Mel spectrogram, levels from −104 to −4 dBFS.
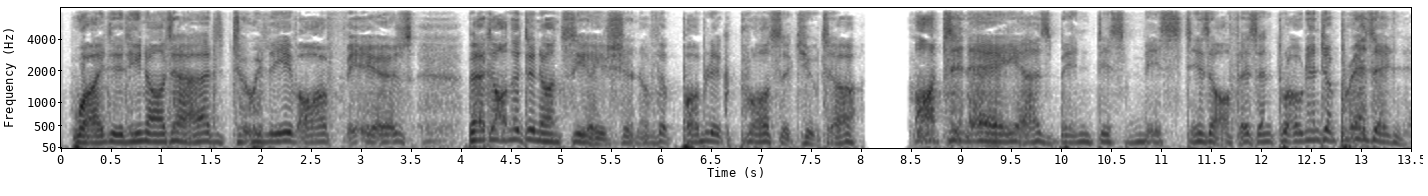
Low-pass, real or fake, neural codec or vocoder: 7.2 kHz; fake; vocoder, 22.05 kHz, 80 mel bands, Vocos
